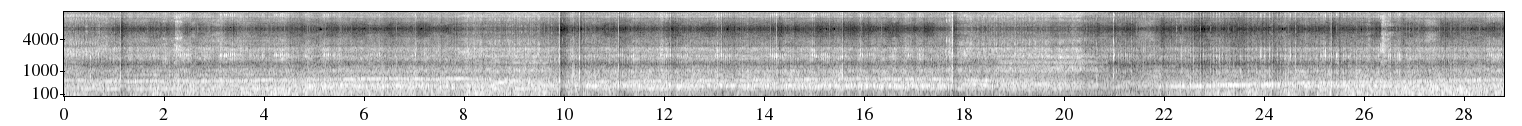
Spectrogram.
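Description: Wind and road noise on an action camera's microphone riding on a road bike at race speed: a loud, steady rush with a hum that slowly rises and falls as the speed changes.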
